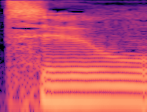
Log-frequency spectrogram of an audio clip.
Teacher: to 结尾呢，你的嘴唇要嘟起来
